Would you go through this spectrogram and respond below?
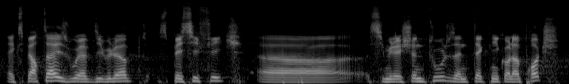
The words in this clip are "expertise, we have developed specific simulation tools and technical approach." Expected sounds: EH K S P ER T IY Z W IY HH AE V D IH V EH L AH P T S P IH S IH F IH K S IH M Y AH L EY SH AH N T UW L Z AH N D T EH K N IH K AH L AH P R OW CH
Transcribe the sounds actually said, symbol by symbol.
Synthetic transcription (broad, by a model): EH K S P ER T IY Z W IY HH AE V D IH V EH L AH P T S P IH S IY F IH K S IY M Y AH L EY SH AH N T UW L Z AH N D T EH K N IH K AH L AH P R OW CH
